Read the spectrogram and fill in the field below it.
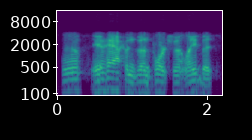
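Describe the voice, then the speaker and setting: A man on a call-in show, talking casually in a low-key, resigned way with his phone held away from his mouth, so he sounds distant. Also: steady tone, a little fast. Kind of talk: casual chat. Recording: tinny distant phone line.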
